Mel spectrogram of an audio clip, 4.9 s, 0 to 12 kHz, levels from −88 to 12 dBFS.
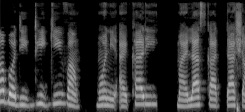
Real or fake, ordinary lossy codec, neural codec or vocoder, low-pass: fake; MP3, 64 kbps; vocoder, 24 kHz, 100 mel bands, Vocos; 10.8 kHz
